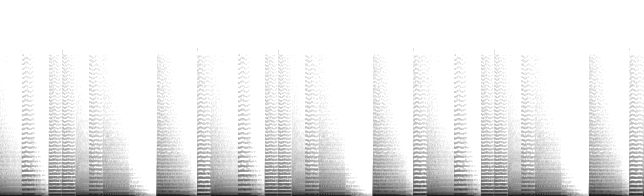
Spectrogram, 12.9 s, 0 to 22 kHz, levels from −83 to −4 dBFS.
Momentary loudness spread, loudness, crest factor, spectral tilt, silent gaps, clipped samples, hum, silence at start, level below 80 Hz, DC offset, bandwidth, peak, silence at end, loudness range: 6 LU; -19 LUFS; 8 dB; -9.5 dB/octave; none; under 0.1%; none; 0 s; -18 dBFS; under 0.1%; 5.2 kHz; -8 dBFS; 0 s; 1 LU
